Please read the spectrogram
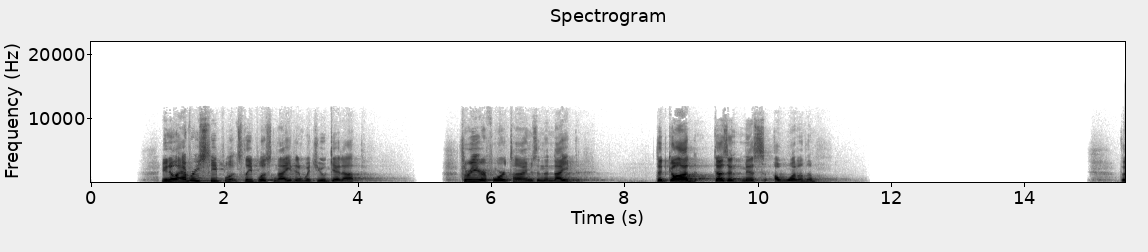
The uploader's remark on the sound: This is a sermon recorded at the Lebanon Bible Fellowship Church in Lebanon, PA during the morning service on 4/10/2022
